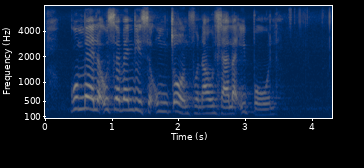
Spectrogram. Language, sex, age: Swati, female, 19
